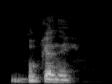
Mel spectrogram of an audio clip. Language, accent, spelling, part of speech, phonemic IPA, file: French, Canada, boucaner, verb, /bu.ka.ne/, LL-Q150 (fra)-boucaner.wav
- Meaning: to smoke meat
